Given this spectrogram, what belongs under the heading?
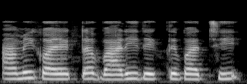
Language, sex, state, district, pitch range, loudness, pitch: Bengali, female, West Bengal, Alipurduar, 245-260 Hz, -12 LUFS, 255 Hz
